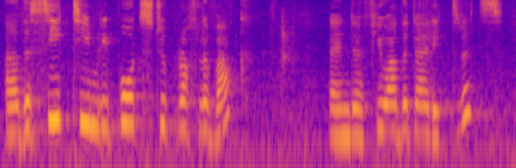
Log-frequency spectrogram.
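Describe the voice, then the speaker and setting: Brief: high woman, casual halting welcome, faint hiss. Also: a little mellow. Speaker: event organiser introducing the speaker. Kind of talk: welcome and introduction.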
